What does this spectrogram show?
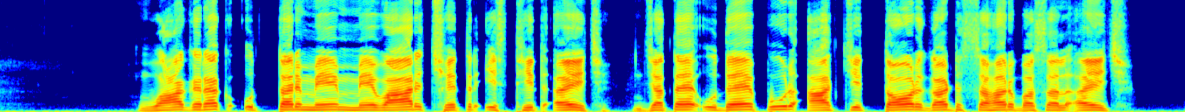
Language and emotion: Maithili, neutral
